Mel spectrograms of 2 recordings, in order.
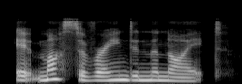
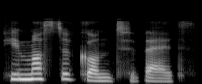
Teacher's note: In natural speech, must have becomes must of, which sounds like must you v.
